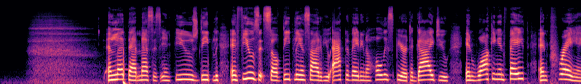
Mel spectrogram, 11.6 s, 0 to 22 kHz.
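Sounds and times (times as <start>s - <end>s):
deep breath drawn in: 0.5s - 2.0s
speech: 2.1s - 11.6s.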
